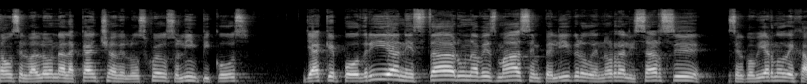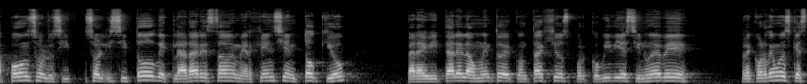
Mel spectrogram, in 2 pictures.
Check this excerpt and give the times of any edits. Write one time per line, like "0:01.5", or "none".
0:07.3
